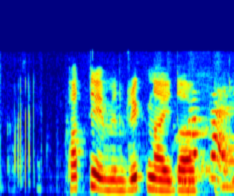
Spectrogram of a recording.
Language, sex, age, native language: Icelandic, male, 21, Icelandic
